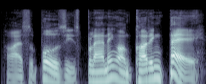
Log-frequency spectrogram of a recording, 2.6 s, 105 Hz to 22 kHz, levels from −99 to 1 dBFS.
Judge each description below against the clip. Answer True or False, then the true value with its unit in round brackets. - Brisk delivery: False (185 wpm)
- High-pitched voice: False (115 Hz)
